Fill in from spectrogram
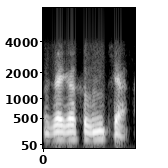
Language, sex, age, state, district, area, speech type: Bodo, male, 18-30, Assam, Udalguri, urban, conversation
